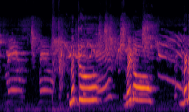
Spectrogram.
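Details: Morning calls from a pet male and female Indian ringneck parrot pair perched by a door: rich, harsh, harmonic squawks and chattering, speech-like phrases that rise and fall, overlapping in quick exchanges.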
